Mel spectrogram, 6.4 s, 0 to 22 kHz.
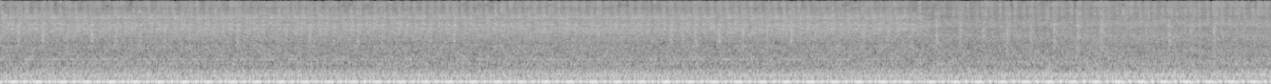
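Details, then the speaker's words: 2018 Ford Mustang, cold idle on a 77°F morning, phone on tire tread, no exhaust installed, then AC on: faint light high-pitched tick at engine speed. Owner believes it is rod knock; unconfirmed. "on these cars it's a little tiny slap like a high-pitched tick so I heard it and I went there it is there it is I believe it has rod knocked"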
